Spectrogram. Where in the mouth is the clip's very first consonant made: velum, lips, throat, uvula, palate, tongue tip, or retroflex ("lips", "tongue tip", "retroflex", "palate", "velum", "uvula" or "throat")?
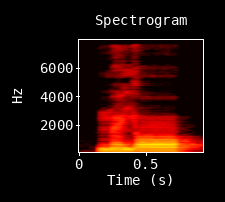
lips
